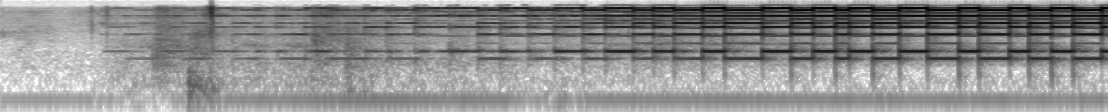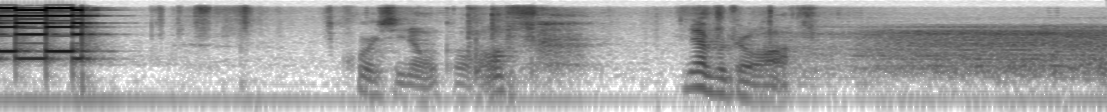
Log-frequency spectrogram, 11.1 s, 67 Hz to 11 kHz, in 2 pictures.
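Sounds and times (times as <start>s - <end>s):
two-pitch electronic alarm beeping: 0.6s - 6.1s.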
